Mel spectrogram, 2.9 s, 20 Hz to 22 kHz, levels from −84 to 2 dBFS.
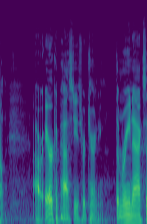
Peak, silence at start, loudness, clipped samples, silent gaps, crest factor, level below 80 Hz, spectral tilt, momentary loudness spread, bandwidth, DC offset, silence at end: -6 dBFS; 0 s; -26 LUFS; under 0.1%; none; 20 dB; -56 dBFS; -6.5 dB/octave; 19 LU; 13.5 kHz; under 0.1%; 0 s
